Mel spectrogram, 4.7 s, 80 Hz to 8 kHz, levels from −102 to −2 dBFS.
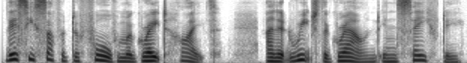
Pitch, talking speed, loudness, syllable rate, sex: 180 Hz, 205 wpm, -19 LUFS, 5.1 syllables/s, female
